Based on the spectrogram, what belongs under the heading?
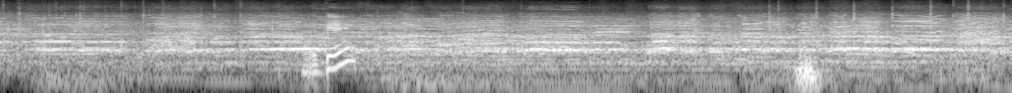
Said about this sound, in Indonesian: baik berakhir sudah sesi tanya jawab antar calon presiden kita masih akan lanjutkan lagi tapi silakan beri tepuk tangan yang meriah dulu untuk sesi tanya jawab tiga calon presiden ini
